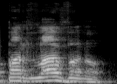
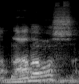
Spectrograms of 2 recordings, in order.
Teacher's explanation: aí o espanhol tem um retrocesso do acento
